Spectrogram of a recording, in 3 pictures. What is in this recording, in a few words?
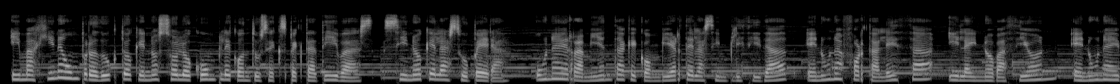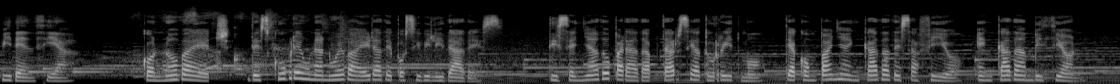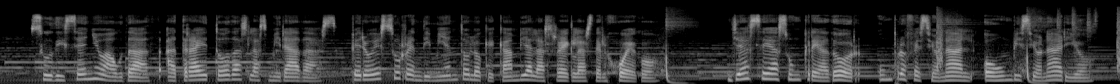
spanish promos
